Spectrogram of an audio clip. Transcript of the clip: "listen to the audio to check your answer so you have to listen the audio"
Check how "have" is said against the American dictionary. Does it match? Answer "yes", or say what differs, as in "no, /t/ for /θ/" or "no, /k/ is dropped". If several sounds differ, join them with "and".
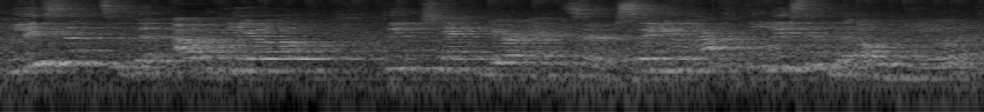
no, /f/ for /v/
